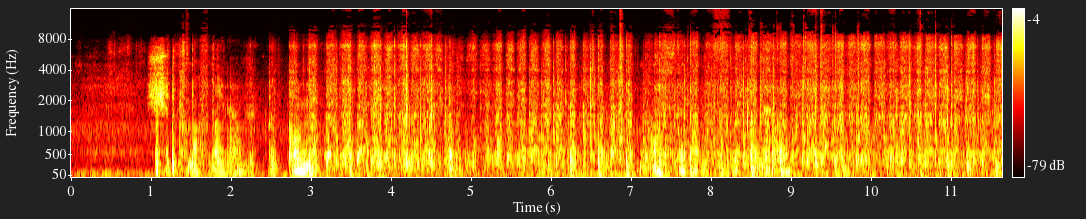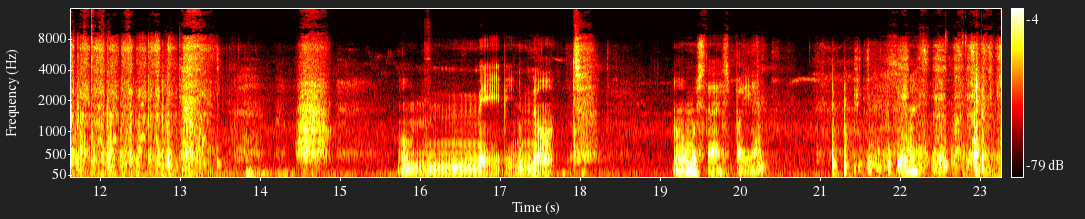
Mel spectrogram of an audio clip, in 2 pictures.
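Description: A fine-toothed hand saw rasps quickly back and forth through plastic.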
